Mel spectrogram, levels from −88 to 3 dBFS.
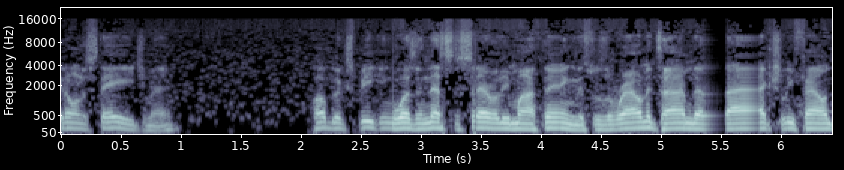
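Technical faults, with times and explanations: Throughout: overdone noise removal. The noise reduction was set too strong, so narrow frequency bands sitting near its noise estimate are pushed down or removed entirely. Quiet parts of the speech are taken out along with the noise. Between phrases the background drops and breaks up, with small twinkling specks left behind.
2.76 s: microphone volume stepped up. The input volume of the microphone was raised in a single step of about 7 dB. The call software judged the level too quiet and corrected it all at once. Speech and background jump up together at the same instant. Nothing eases the change in, so the step is a sudden lift in loudness partway through the clip.
3.17 to 4.76 s: repeated stalls (stutter). The receiving buffer ran empty seven times in this span. Each time, the last sound was stretched to cover the wait. About 159 ms in total was filled this way, roughly a tenth of the span. 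The longest wait was 56 ms. Nothing is lost from the speech, but it drags and hiccups repeatedly instead of flowing smoothly.
5.36 to 5.55 s and 5.67 to 5.83 s: call audio freeze. The speech halts twice, for 177 ms and then 137 ms. Each time, the last sound carries on as a fading buzz or hiss rather than dropping to silence. The speech then resumes where it stopped, so a gap has been inserted but nothing is missing. The likely cause is packets being held up in transit, which left the receiver's buffer empty.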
